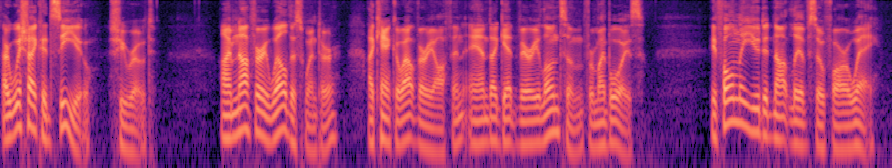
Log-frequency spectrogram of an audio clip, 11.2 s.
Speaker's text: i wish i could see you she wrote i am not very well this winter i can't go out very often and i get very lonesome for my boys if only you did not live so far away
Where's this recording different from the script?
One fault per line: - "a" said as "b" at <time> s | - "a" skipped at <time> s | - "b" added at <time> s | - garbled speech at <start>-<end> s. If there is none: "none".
none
